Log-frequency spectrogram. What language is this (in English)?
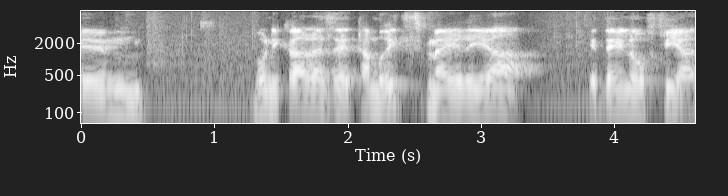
Hebrew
